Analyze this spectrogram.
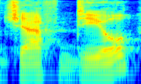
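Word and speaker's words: Geoff Diehl: Taking a look at the Republican primary here, I believe his name is pronounced Jeff Deal.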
